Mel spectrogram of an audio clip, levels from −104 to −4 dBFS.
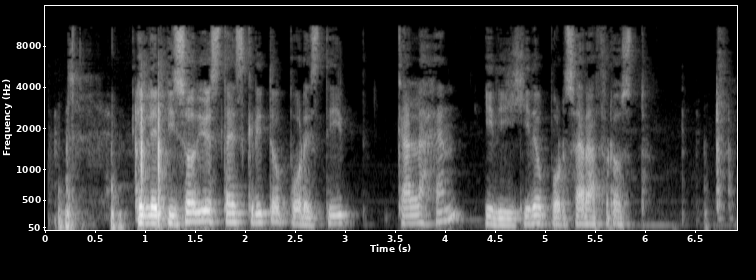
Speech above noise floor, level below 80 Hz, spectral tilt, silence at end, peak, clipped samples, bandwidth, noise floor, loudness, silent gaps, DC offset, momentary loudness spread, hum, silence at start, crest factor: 37 dB; -46 dBFS; -6 dB/octave; 0.15 s; 0 dBFS; under 0.1%; 11.5 kHz; -60 dBFS; -24 LUFS; none; under 0.1%; 18 LU; none; 0.15 s; 24 dB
